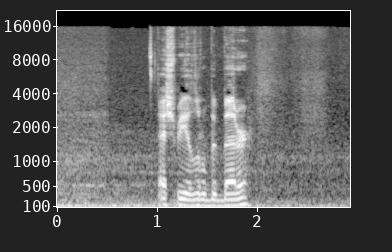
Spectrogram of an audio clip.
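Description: A man speaks briefly and close by.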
